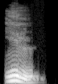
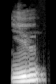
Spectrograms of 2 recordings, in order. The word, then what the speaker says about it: il: And the spelling for il is IL and for L is ELLE. So the pronunciation is il for he, il and L.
